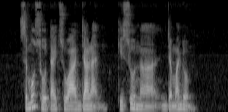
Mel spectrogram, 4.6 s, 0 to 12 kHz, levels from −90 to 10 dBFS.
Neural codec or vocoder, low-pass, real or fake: none; 10.8 kHz; real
